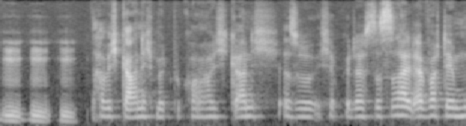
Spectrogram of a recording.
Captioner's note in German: räuspern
